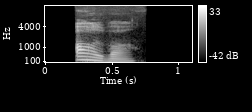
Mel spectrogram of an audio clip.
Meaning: adverbial participle of alszik
- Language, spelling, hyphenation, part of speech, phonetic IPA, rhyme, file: Hungarian, alva, al‧va, verb, [ˈɒlvɒ], -vɒ, Hu-alva.ogg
